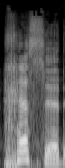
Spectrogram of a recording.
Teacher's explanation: Got to get that little guttural kind of, you know, German sound in there.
